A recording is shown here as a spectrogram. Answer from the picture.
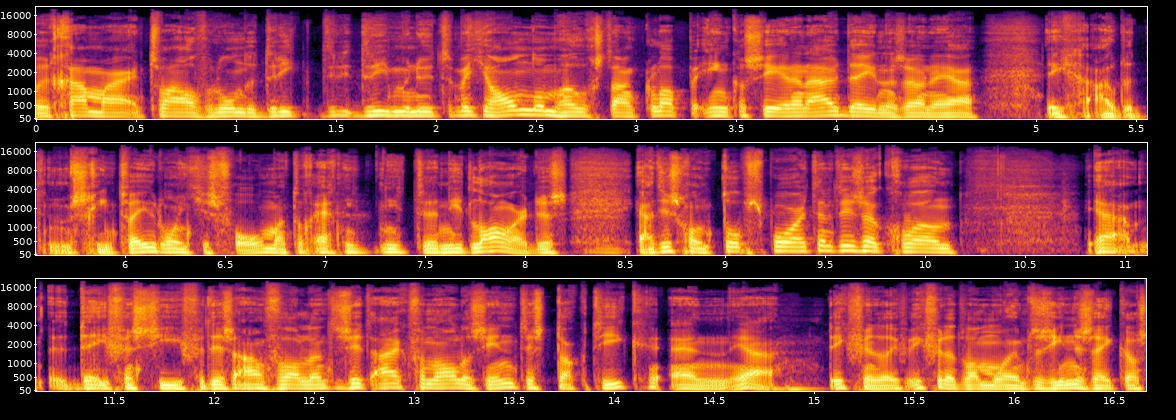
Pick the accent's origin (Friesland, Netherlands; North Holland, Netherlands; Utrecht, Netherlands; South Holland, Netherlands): South Holland, Netherlands; Rotterdam; In Nederland niet de grote sport, maar waar ik vandaan kom, in Rotterdam, is natuurlijk best wel groot het boksen.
